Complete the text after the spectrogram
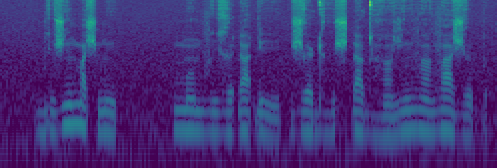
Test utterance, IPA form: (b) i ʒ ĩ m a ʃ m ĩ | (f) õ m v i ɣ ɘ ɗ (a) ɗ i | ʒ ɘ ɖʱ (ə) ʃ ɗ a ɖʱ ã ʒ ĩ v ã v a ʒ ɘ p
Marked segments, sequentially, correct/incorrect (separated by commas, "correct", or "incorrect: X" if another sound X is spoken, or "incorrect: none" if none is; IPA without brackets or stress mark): correct, incorrect: m, correct, incorrect: ɨ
